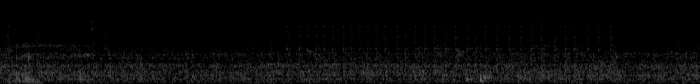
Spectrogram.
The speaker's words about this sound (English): So this is almost getting to a boiling point. Actually, it's starting to boil because I can hear it. But I'm just going to wait for it to go a little rapid.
